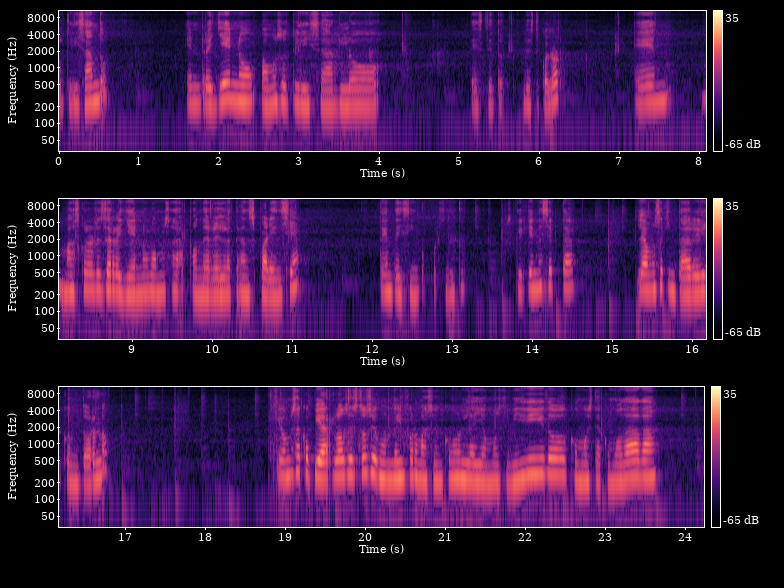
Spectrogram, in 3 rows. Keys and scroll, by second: 19.5 ctrl+c, 19.7 ctrl+v.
